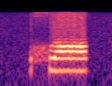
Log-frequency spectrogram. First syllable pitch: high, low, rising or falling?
high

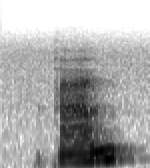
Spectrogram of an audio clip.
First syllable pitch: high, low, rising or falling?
rising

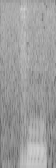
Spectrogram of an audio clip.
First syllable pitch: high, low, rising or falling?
low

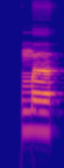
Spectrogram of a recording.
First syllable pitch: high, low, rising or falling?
high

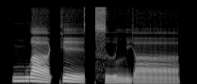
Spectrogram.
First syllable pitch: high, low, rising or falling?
falling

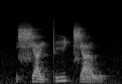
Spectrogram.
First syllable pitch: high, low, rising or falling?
low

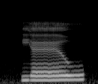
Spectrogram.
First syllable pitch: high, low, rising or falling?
rising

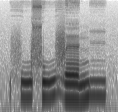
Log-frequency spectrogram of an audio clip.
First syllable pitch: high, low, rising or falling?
low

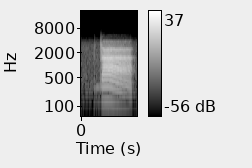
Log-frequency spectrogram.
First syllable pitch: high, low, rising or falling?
falling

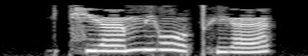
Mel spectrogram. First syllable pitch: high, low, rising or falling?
rising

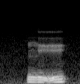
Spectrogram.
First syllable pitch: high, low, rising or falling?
low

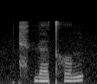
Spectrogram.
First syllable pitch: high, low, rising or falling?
rising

